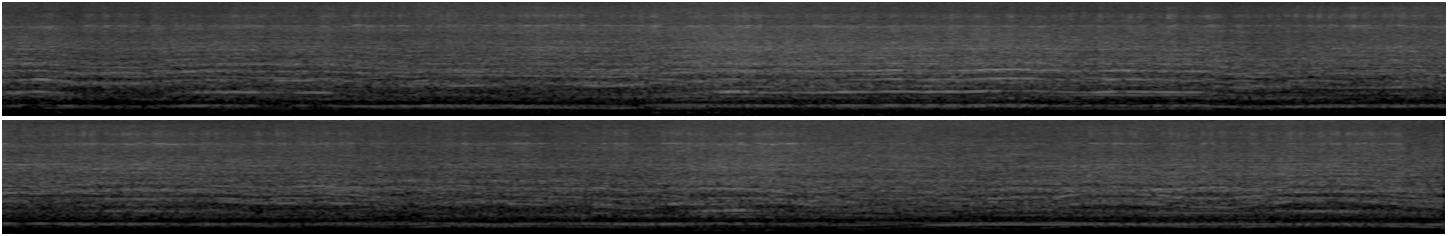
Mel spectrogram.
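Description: Blade Inductrix Switch Air micro quadcopter wing in flight, its small electric motors and propellers making a steady whine whose pitch wavers up and down.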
